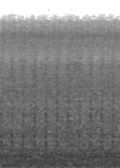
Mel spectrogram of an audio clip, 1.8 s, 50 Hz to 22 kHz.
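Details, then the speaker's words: 2010 Mini Cooper idling in the cold: an uneven lope with a regular stumble in the exhaust beat where one cylinder drops out. The cause is a dead ignition coil pack, fixed by replacing the coil and all four spark plugs. "so the coil pack is dead so this cylinder currently you plug this one nothing happens yeah so this cylinder um needs a new coil pack"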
